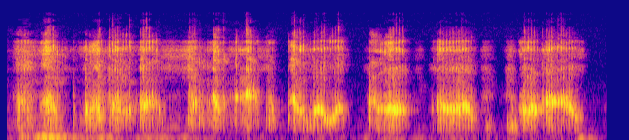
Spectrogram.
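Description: A domestic pig grunts repeatedly, each rough, nasal burst lasting under a second with brief gaps between. The sounds are coarse and snorting, growing slightly louder toward the end.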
